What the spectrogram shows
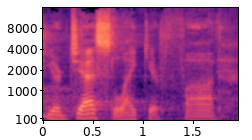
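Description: The tone is scolding and disapproving. Resembling your father is a fault. "sometimes the tone is not very nice"

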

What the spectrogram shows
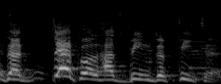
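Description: It is said boldly and with confidence.

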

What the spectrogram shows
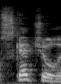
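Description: The word is said in an American way.

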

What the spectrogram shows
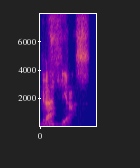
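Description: The final s sound is clearly pronounced. "in Madrid, I would always say gracias"

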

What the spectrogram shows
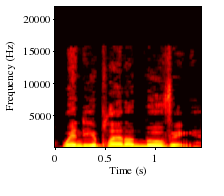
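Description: The voice falls at the end.

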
